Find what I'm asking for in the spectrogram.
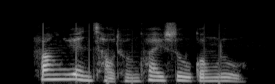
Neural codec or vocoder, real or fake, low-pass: none; real; 7.2 kHz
